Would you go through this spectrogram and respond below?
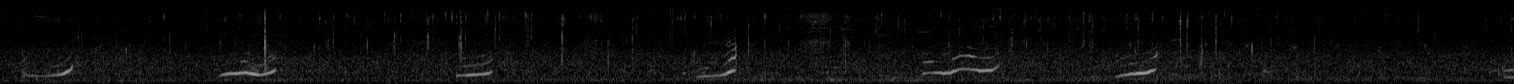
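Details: Abandoned cats wandering a city park, begging for food. Six rising, slightly wavering meows come roughly every two seconds, some ending in an upward squeak, over a constant low outdoor hiss.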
